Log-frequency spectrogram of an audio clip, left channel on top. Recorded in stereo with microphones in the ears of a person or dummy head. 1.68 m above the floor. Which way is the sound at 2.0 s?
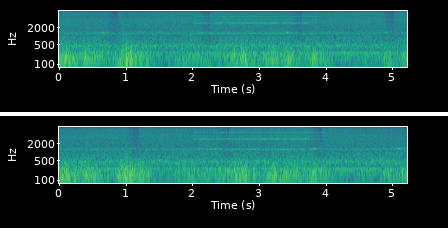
10° right (ahead or behind).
